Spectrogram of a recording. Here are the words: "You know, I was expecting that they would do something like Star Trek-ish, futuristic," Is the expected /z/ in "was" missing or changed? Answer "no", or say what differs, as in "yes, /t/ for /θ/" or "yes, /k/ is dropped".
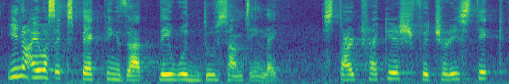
yes, /s/ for /z/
